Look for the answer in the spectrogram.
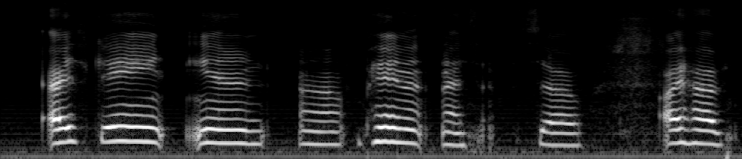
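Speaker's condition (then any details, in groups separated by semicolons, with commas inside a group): Down syndrome; extra chromosome, present from birth, diagnosed after birth, now 16 years old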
